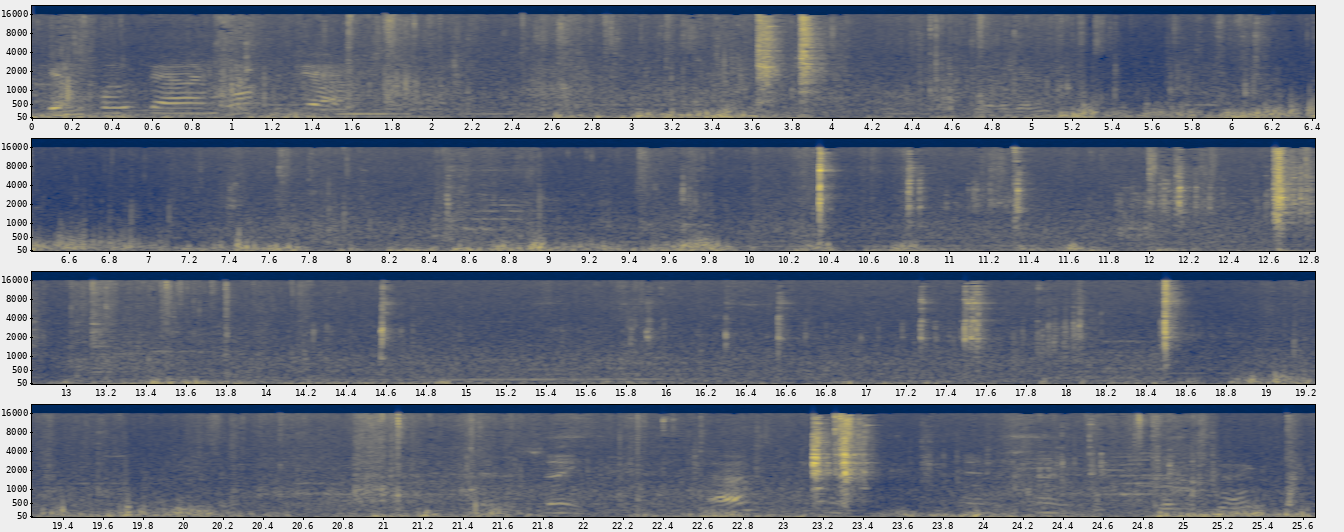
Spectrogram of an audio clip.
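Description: Scattered knocks and clanks from hands and a metal bar working at a jacked-up boat trailer, over a steady low rumble of wind on the microphone.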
